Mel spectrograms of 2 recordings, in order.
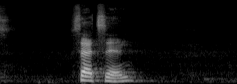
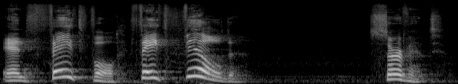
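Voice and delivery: God's slow blessing; 4 semitones lower, much slower than usual. Retold or imitated. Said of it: "God will say".

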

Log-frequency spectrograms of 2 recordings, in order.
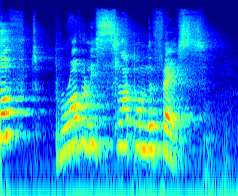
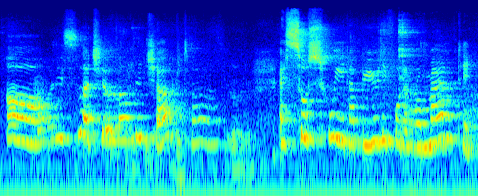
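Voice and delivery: gushing, higher and softer; sentimental; 4 semitones higher, 4 dB quieter than usual. Retold or imitated. Sentimental listener gushes over the love chapter, gushing. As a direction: swoon over the chapter, lightly mocking. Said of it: "one who is very sentimental".

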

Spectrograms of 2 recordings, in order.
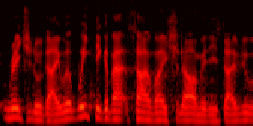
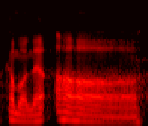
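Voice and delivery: slow, drawn-out ah with more voice; bigger ah; 4 semitones lower, much slower than usual. Shown as a demonstration. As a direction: stretch the ah out longer and fuller. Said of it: "that wasn't a big enough ah".

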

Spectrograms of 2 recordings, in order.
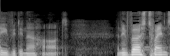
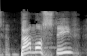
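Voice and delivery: high, loud call of Vamos, Steve; excited shout; 10 semitones higher, 10 dB louder, much slower than usual. Retold or imitated. Sister-in-law shouts to Steve to come dance. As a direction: call him onto the floor, loud and high. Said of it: "she goes".

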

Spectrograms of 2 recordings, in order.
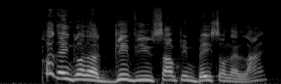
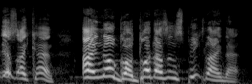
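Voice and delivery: loud, higher-pitched arguing back; forceful retold comeback; defiant retort; 5 semitones higher, 8 dB louder than usual. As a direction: re-enact standing up to dad at full voice. Retold argument with his angry dad.

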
